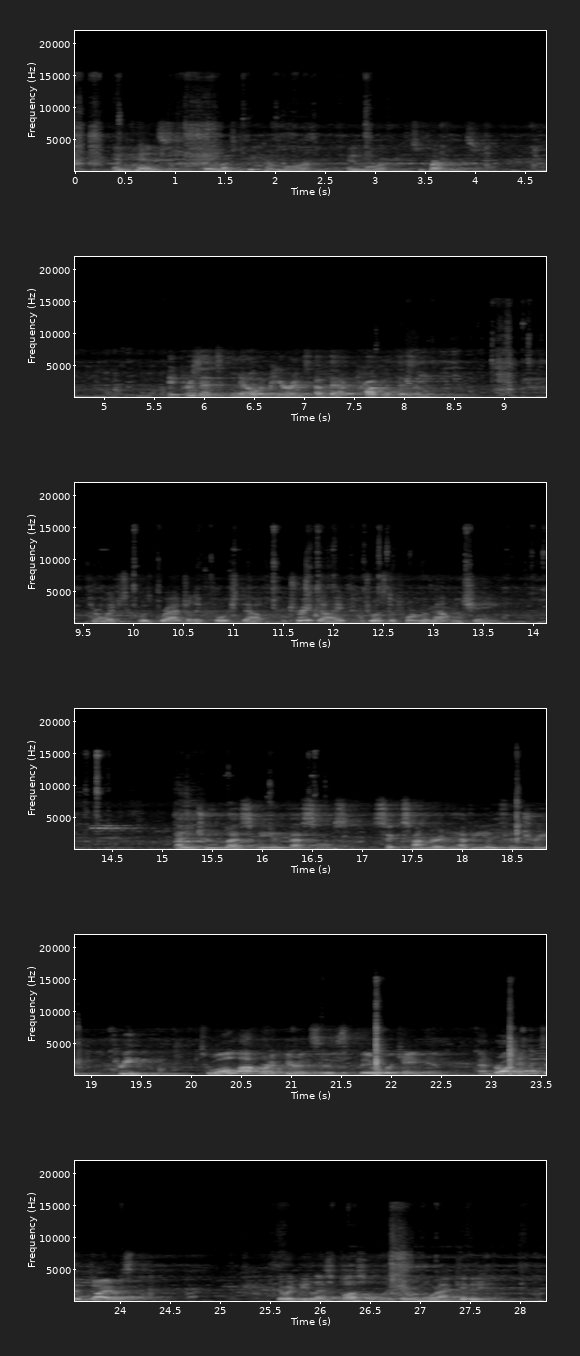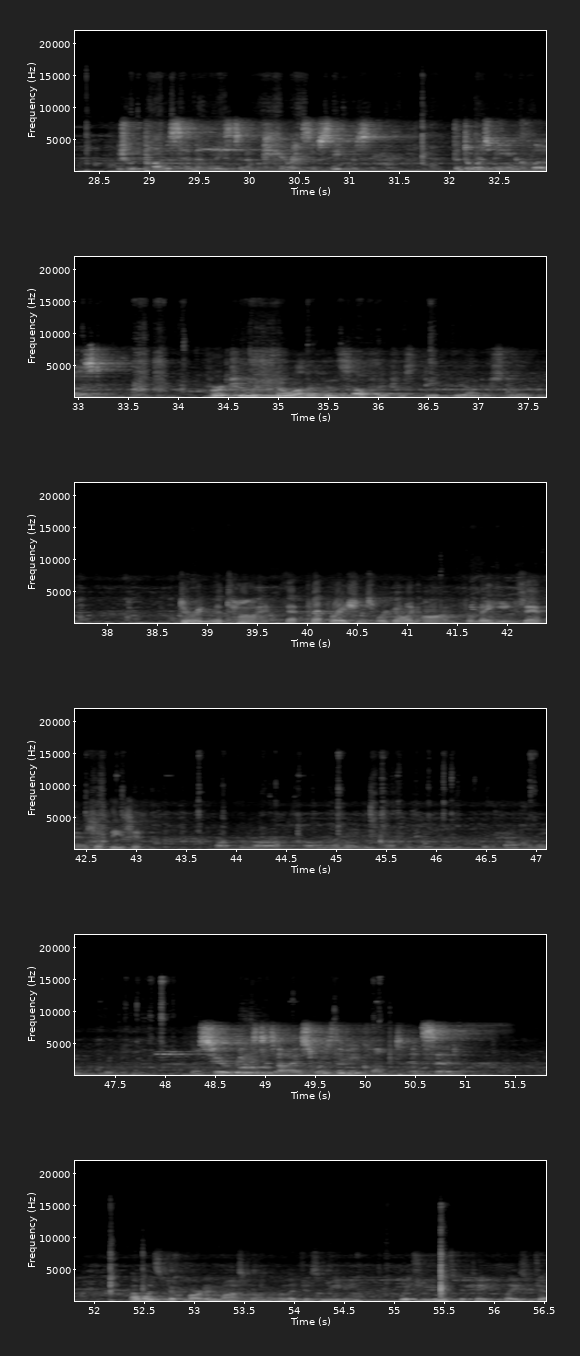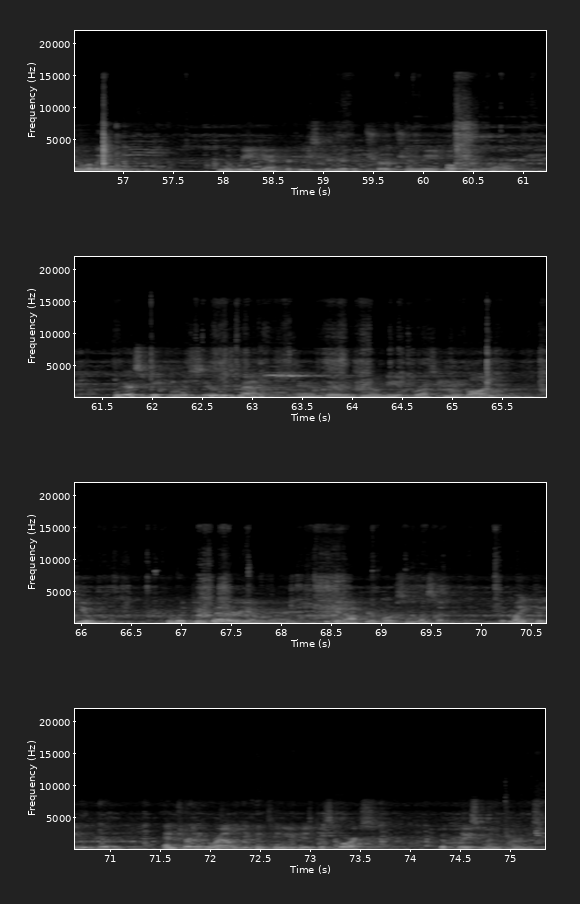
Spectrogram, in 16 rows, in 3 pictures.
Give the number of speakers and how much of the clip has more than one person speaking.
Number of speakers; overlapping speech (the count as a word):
ten, no overlap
